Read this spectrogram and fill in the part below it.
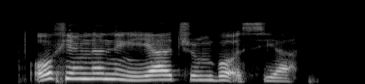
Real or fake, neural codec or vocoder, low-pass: fake; codec, 16 kHz, 8 kbps, FreqCodec, smaller model; 7.2 kHz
